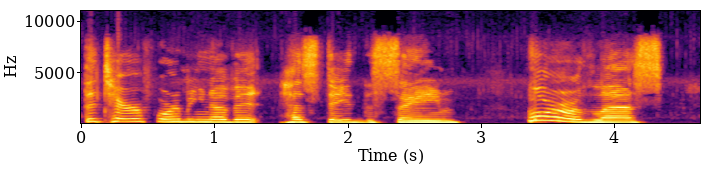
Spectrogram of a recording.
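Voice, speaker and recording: Her voice is quiet and fairly high-pitched. The woman speaks very slowly. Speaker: gaming YouTuber. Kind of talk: casual gameplay commentary. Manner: hushed, quiet.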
